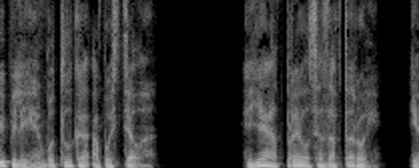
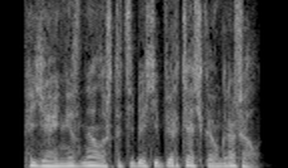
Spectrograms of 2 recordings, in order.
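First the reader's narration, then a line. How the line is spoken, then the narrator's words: Frightened. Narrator (Russian): испуганно сказала она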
